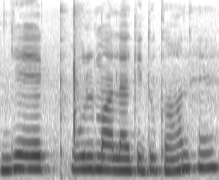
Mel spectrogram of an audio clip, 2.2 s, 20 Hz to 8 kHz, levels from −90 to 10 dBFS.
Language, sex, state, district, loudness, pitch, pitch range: Urdu, female, Andhra Pradesh, Anantapur, -22 LUFS, 215 Hz, 200-220 Hz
